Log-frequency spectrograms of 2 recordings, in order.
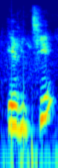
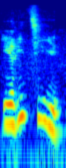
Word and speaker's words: héritier: La diérèse, c'est le fait de prononcer en 2 syllabes ce que l'on peut prononcer en une, et il faut qu'il y ait le son ie dedans. Lion ou lion, héritier ou héritier.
